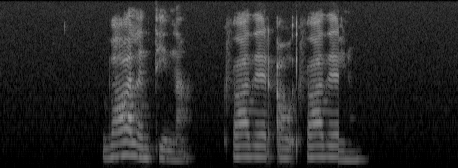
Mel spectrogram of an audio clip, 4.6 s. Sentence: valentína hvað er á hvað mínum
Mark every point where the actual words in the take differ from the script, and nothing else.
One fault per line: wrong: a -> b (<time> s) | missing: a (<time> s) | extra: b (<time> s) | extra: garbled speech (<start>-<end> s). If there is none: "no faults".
no faults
